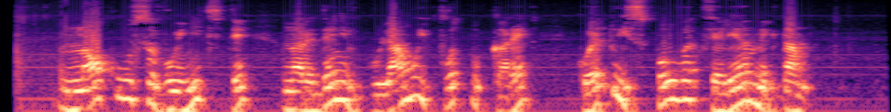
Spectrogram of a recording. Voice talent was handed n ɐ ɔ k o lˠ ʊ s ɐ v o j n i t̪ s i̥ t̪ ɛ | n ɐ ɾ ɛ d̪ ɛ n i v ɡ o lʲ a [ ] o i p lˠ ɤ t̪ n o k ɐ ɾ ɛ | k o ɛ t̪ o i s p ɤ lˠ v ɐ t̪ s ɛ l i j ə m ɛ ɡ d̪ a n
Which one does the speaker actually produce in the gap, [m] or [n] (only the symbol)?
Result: m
